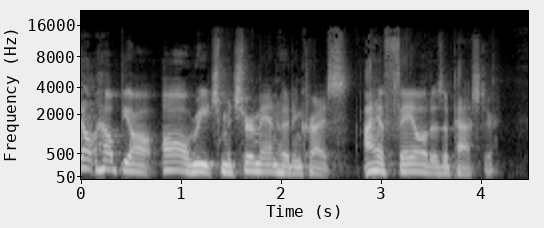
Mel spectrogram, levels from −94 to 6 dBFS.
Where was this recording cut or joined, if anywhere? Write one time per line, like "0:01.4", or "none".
none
